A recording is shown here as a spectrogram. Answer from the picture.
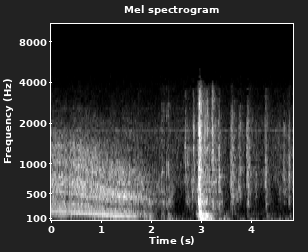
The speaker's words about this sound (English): Then I heard it. The hot rod coming down the soggy wagon road.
